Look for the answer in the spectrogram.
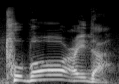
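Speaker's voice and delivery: تباعد drawn out, the first syllable with u: tu-baa-i-da; slow passive form; slow model word. Shown as a demonstration. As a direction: dictate تباعد slowly with the u sound. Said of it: "ضمه".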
